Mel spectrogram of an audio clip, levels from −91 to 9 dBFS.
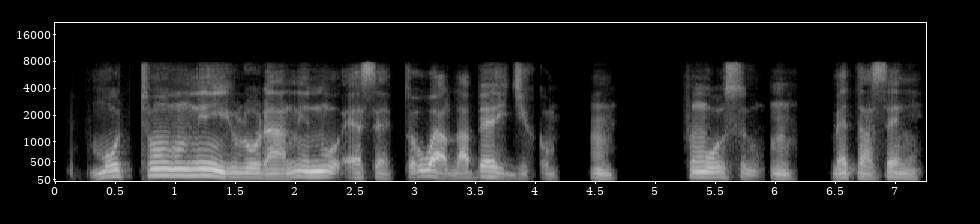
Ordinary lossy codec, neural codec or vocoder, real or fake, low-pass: none; codec, 16 kHz, 0.8 kbps, ZipCodec; fake; none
